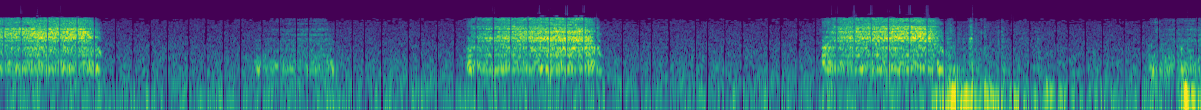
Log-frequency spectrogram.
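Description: Barn owl nestlings giving their rasping, hissing begging calls (the 'snoring' of young barn owls): three loud half-second hisses about two seconds apart, with fainter ones between. A few soft low thumps come near the end.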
